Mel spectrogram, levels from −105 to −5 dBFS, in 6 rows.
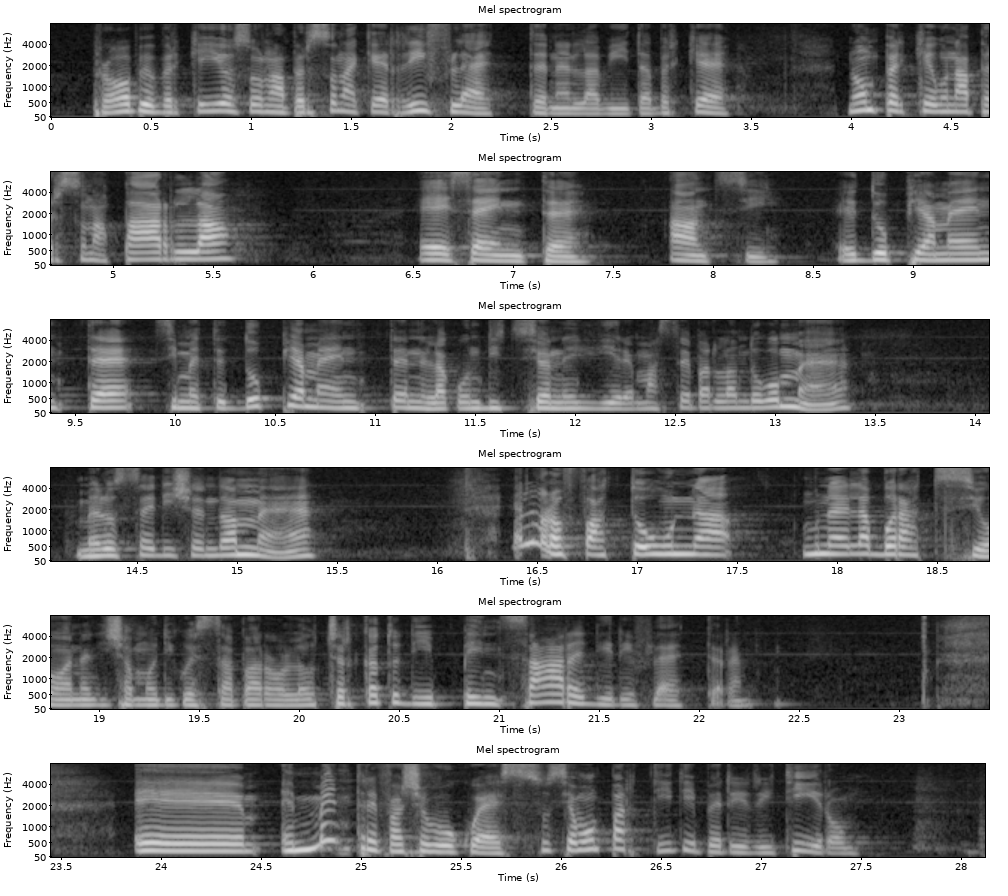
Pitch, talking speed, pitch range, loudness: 205 Hz, 135 wpm, 185-235 Hz, -34 LUFS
